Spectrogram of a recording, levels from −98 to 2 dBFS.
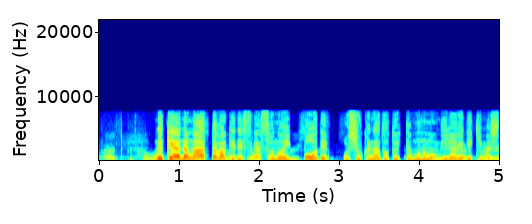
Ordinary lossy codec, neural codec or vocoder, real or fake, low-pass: none; none; real; none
